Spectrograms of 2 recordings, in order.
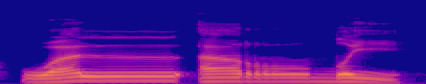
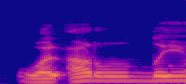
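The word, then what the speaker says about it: وَالْأَرْضِ: Maka dijelaskan lam mati dengan sifat tawas yaitu mengalir tidak terlalu lama. Wal ardhi. Wal ardhi. Jadi jangan jangan wal ardihi wa. Nah, itu terlalu cepat itu ya.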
